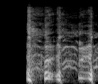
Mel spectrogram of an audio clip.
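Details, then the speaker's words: Brief run of three or four harsh, voiced coughs from an adult man speaking live while ill, with a badly strained voice. "Damn. I'm coughing and everything."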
